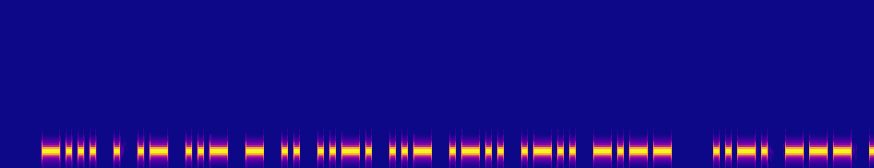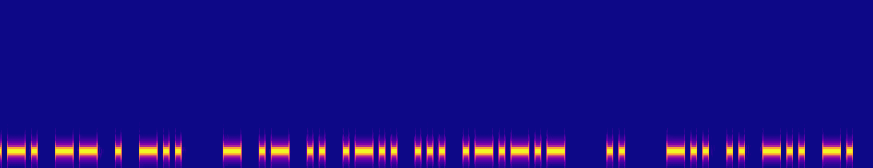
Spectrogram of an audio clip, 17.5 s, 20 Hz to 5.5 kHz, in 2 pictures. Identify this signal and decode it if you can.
Morse code, heard as a keyed tone, about 20 wpm, 600 Hz. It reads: BEAUTIFULLY FORMED TAILS. I DIDN
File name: the old man and the sea part 2 20wpm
